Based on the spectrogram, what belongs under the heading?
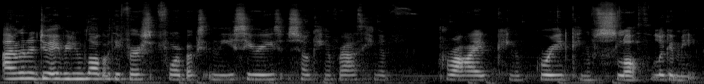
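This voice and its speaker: Chatty woman book vlogger, high-ish, gushing and excitable, in her room with faint rain outside. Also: moderate pace, a little hiss or hum. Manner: gushing, excitable, drops to whispers. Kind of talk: casual chat.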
